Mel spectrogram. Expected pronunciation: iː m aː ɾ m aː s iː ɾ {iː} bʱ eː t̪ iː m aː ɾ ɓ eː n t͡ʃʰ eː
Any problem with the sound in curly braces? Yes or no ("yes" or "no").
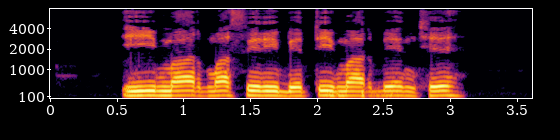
no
